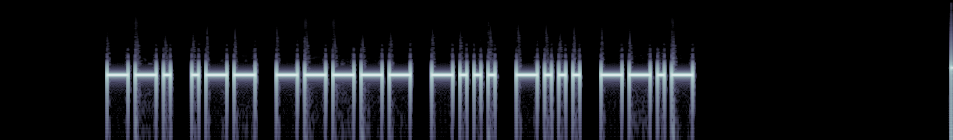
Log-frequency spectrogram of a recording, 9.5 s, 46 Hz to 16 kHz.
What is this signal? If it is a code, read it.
Morse code, heard as a keyed tone, about 17 wpm, 700 Hz. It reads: GW0BBQ
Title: DXCC-100 Call Signs - 6 Characters - 17wpm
